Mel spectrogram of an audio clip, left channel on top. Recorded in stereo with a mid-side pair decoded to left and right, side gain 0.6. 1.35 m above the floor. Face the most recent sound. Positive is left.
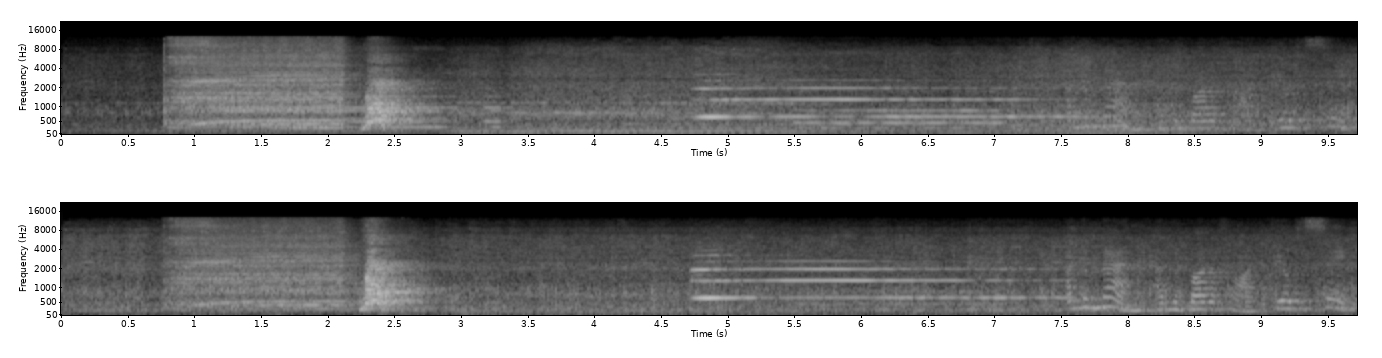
turn(degrees=-40)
